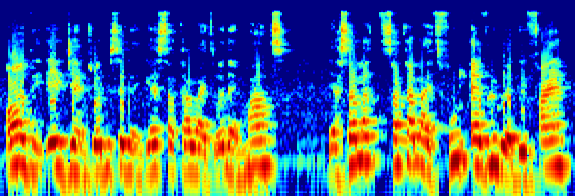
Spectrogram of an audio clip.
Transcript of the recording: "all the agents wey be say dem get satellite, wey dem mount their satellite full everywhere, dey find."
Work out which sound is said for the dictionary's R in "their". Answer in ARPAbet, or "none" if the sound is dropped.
L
